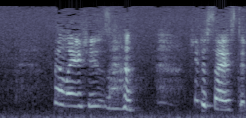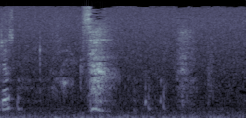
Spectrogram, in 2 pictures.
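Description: A woman talks cheerfully, close to a microphone.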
